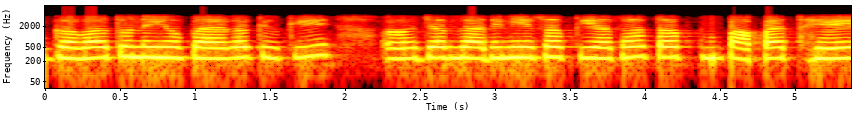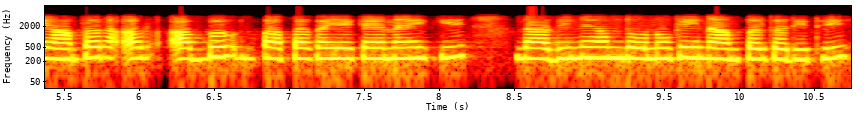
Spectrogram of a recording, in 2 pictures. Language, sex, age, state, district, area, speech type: Hindi, female, 18-30, Madhya Pradesh, Jabalpur, urban, conversation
